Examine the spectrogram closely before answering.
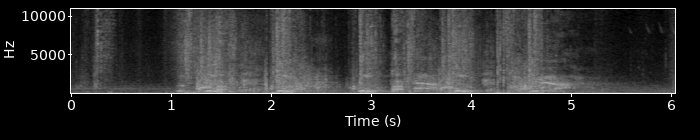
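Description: A large beast growls and roars fiercely.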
